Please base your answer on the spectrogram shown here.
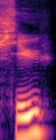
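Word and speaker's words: Xu: So some you can't really say the same for I've always pronounced her name Zoo, but I think actually you'd pronounce it Shu. But yeah, Shu.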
